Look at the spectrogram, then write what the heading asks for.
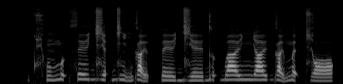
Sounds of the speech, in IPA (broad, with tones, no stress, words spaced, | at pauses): t͡ɕʰũ˨mʊ˦ʔse˦ɪ̯ d͡ʑɛ˦ʔd͡ʑĩ˦˨ɡa̰˦˨ɪ̯ θe˨ɪ̯d͡ʑe˨ɪ̯ dʊ˦ʔba˦ɪ̯ɲa˦ɪ̯ ɡa̰˦˨ɪ̯mɛ˦ʔt͡ɕɔ˨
